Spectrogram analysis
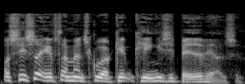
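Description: A man's voice: fairly high pitch, very animated, fairly bright tone, dry recording, studio quality, voice pushed up. A man voicing a fussy senile old lawyer. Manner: querulous, scolding, raised voice. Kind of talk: audiobook character voice.

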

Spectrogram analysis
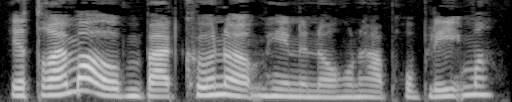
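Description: A woman's voice: medium pitch, dry recording, clean studio sound, lightly acted. A woman reading aloud voicing a cheerful young teenage girl at a sleepover.

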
